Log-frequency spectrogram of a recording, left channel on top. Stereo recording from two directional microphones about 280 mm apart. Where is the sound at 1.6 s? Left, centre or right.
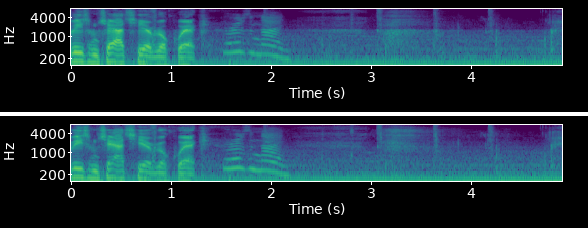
Right.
